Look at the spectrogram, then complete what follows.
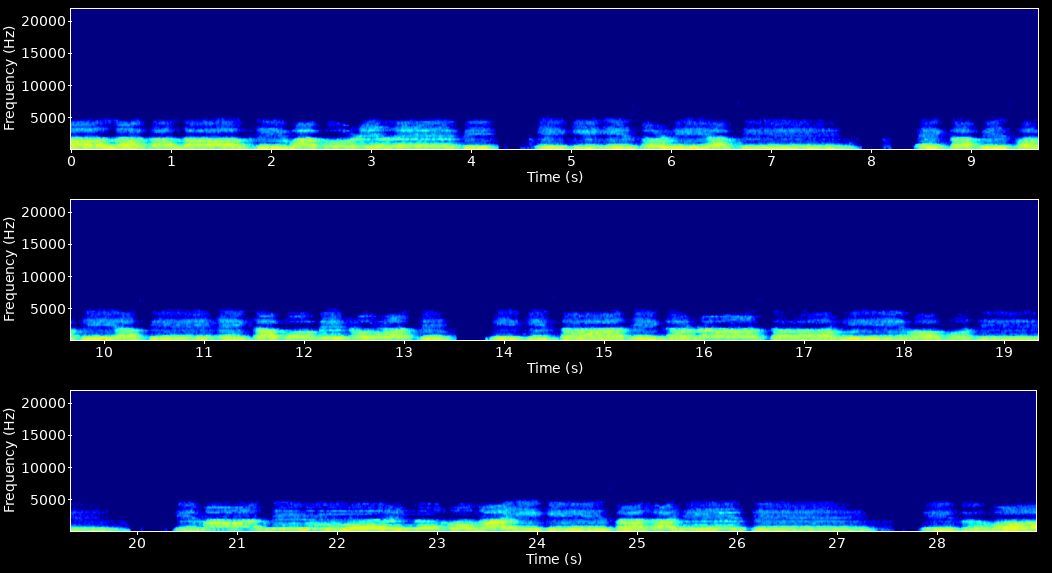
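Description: Small women's choir singing unaccompanied, with the sound cutting out briefly about five times.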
